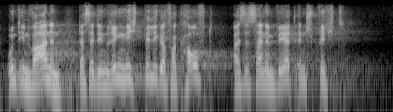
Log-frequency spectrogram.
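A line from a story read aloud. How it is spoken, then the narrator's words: Calling back. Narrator (German): rief er zurück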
